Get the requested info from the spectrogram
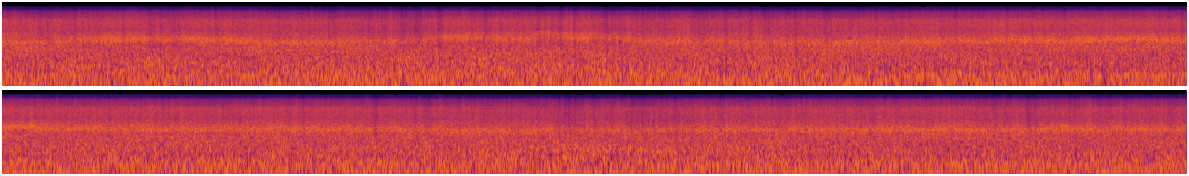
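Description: Steady road and wind noise of a vehicle driving at highway speed, an even rushing sound that does not change.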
